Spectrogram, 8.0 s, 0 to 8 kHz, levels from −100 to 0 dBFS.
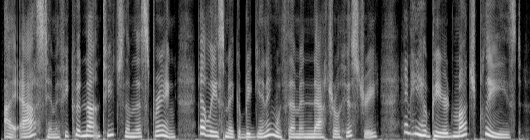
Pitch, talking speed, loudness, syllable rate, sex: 225 Hz, 195 wpm, -17 LUFS, 5.3 syllables/s, female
